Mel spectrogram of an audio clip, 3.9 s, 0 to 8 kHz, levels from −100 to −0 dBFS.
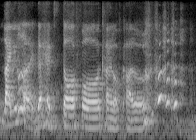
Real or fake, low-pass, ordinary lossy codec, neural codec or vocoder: fake; none; none; codec, 16 kHz, 6 kbps, DAC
